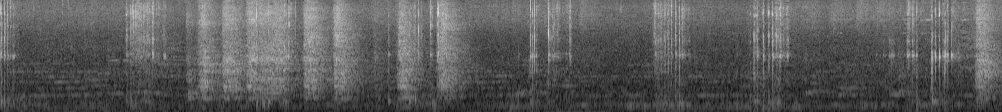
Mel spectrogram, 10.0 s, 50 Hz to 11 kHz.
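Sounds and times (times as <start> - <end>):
knife scraping along fish bones: 1.3 - 4.6.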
